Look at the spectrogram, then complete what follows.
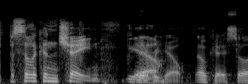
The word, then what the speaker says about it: BasillicanChain: to get to know him today uh welcome ballistic and chain thank you thanks for having me no problem i think i butchered your name a little bit uh maybe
